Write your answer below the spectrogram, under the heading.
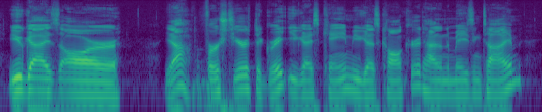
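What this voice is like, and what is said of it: Hoarse, raspy, strained voice. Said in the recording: “my voice is shot. As you can hear, ... voice sounds a little bit sexier today ... it's a little grungy ... such a musky, raspy voice”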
